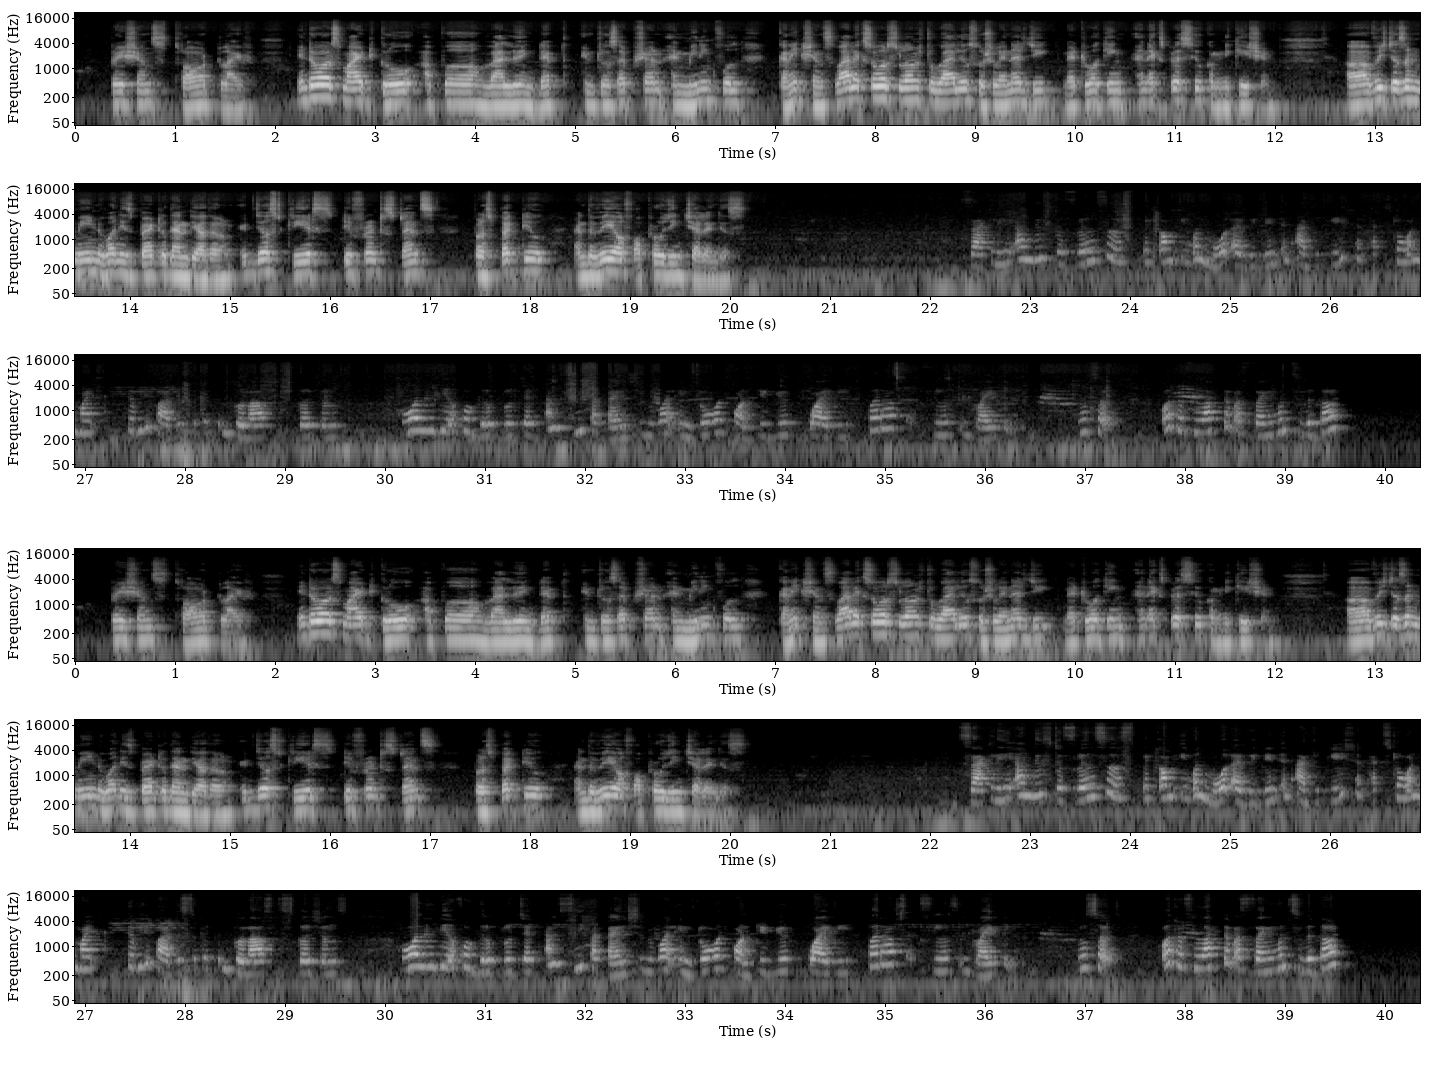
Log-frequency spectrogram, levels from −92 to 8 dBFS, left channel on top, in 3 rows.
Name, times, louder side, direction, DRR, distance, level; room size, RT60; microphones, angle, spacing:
voice 1, 0.4-1.7 2.2-4.8 5.1-12.0 12.7-17.0 17.5-18.2 18.4-20.1, left 3 dB, 50° left, 0.5 m, -23 dB
voice 2, 22.4-27.1 27.4-28.9 29.1-29.5 30.2-36.3 36.9-37.3 37.8-39.5, right 6 dB, 75° right, 0.4 m, -34 dB
4.9 x 3.3 x 2.7 m
head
